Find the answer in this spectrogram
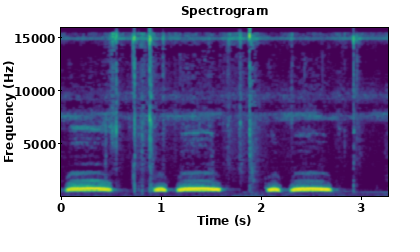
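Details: Spotted dove, a 'gacor' bird in 'narung' style, calling as if fighting and seeking a rival: low, mellow hollow coos, long notes alternating with short ones in a steady repeating phrase, with faint background noise.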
